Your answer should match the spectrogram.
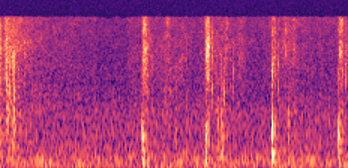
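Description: Footsteps of hard-soled shoes on a hard floor: three faint, evenly spaced steps starting about a second in, a little over two steps a second.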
